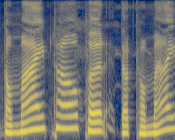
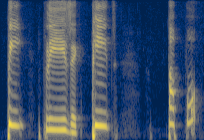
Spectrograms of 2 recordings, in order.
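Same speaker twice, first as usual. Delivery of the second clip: imitating baby; 7 semitones higher than usual. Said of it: "she tell her".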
